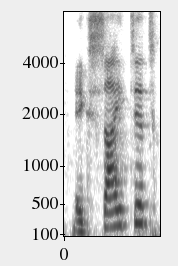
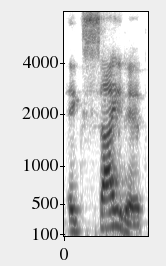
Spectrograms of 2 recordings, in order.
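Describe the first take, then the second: First: The middle consonant is a clear T sound. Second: The middle consonant is a quick R-like flap. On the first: "Excited con T is good" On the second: "excited con R is good"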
